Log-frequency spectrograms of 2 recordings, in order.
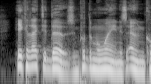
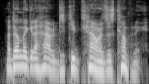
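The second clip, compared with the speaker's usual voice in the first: ordinary delivery, nothing marked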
